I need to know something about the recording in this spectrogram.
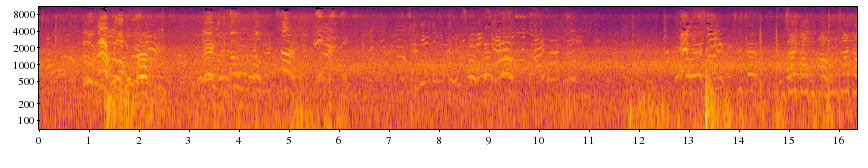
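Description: Young children shout and call out excitedly across an open field.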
